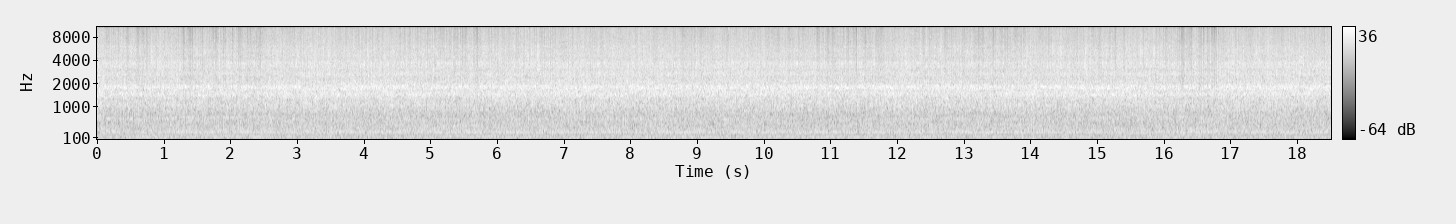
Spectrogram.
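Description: Hyundai rally car's engine running steadily under way, mixed with loud road and drivetrain noise inside the bare, roll-caged cabin.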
